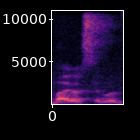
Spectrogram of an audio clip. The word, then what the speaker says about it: Biot-Savart: ठीक है, ये टी साइलेंट होता है इसलिए हम लोग बायोसेफर्ट लॉ पढ़ते हैं इसको।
